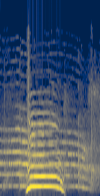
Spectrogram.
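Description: A person whooping a long, high "woooo" in celebration about half a second in, the pitch sweeping up, holding, then falling away at the end.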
